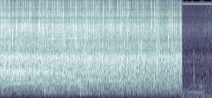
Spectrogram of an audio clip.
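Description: Large audience applauding, a dense steady clapping that cuts off abruptly near the end.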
